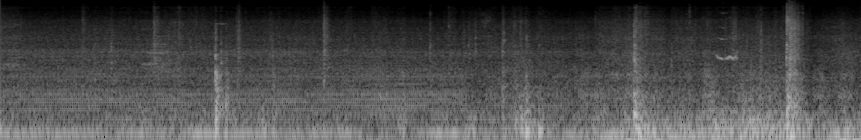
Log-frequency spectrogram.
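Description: Lada Niva engine running with a steady deep hum. Its note steps up about six seconds in. A few sharp knocks and rattles sound over it, the loudest near the end.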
